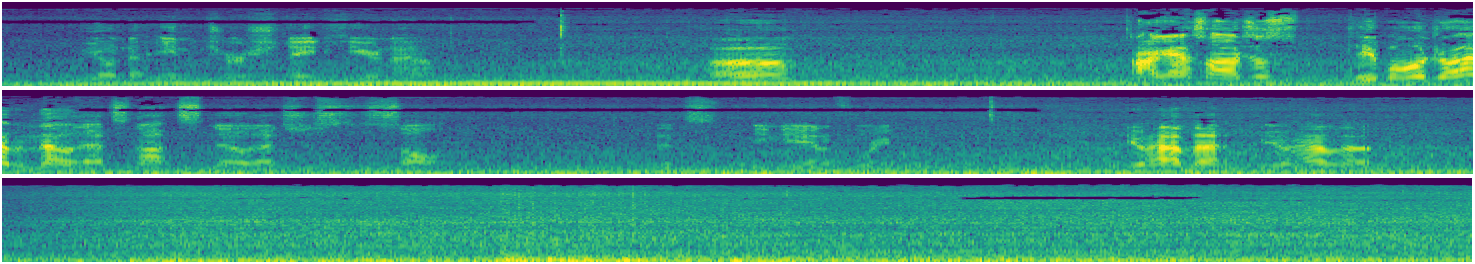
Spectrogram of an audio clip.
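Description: A car engine hums steadily with tyres rumbling on the road.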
